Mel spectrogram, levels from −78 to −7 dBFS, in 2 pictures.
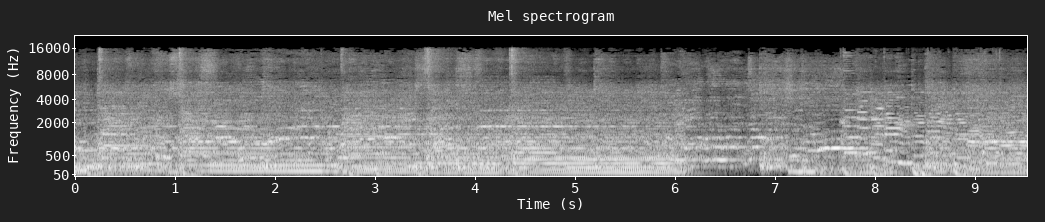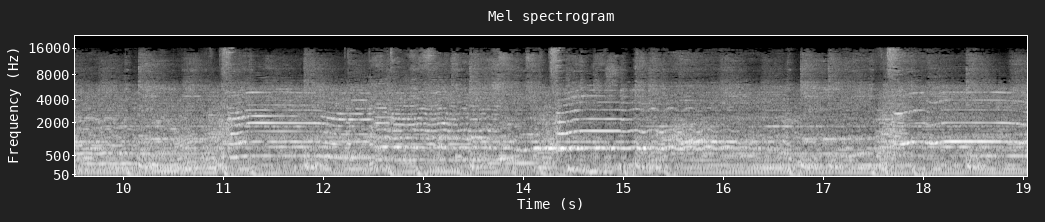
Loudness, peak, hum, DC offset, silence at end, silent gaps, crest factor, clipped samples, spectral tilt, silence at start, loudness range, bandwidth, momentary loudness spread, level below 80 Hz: -14 LUFS; 0 dBFS; none; under 0.1%; 0 s; none; 14 dB; under 0.1%; -4 dB/octave; 0 s; 2 LU; 17 kHz; 4 LU; -34 dBFS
